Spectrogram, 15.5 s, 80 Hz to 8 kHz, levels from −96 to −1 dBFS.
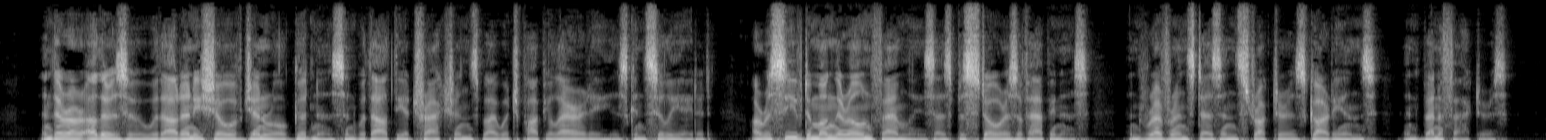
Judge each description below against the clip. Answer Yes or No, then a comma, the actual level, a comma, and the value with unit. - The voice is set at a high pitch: No, very low, 95 Hz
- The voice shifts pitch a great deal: No, average, 3.1 semitones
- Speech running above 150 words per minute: No, average, 145 wpm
